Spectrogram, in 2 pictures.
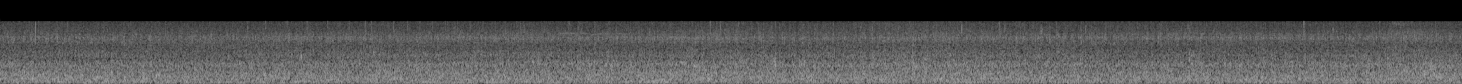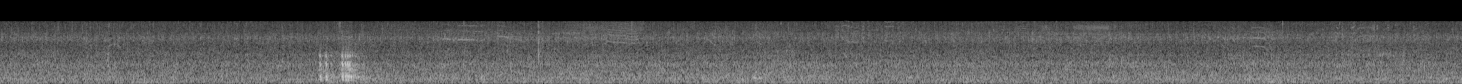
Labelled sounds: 19.0	19.5	Pacific white-sided dolphin, 2.9 to 6.3 kHz
20.7	21.0	Pacific white-sided dolphin, 2.6 to 5.3 kHz
25.5	25.7	Pacific white-sided dolphin, 5.5 to 5.8 kHz

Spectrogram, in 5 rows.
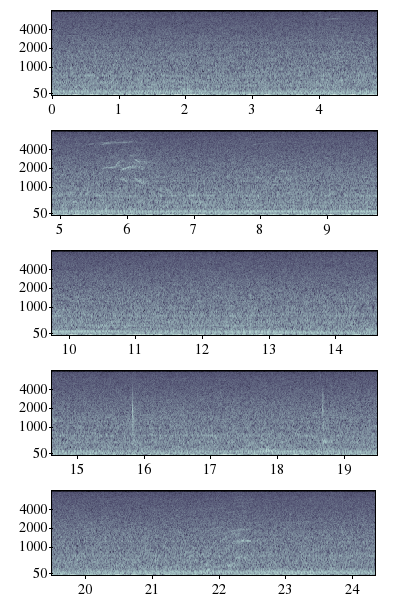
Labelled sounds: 5.5	6.3	killer whale, 1.2 to 5.3 kHz

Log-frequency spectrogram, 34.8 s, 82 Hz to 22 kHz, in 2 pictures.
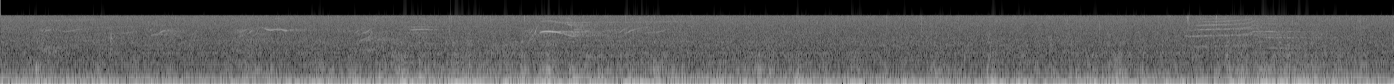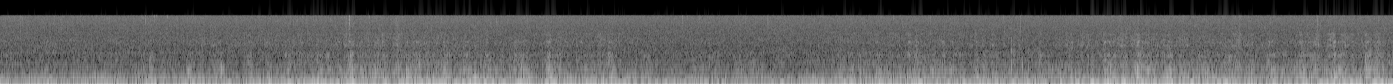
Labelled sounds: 2.9	3.7	killer whale, 2.0 to 3.5 kHz
6.4	7.3	killer whale, 0.21 to 6.4 kHz
7.5	8.4	killer whale, 2.5 to 5.2 kHz
14.7	16.2	killer whale, 0.19 to 7.8 kHz

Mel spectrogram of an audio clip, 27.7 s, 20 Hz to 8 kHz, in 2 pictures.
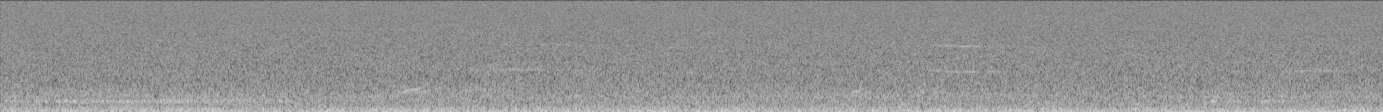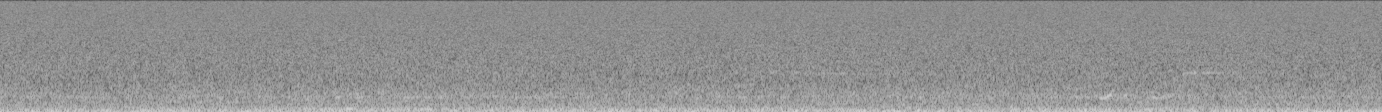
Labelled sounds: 9.3	9.7	humpback whale, 2.2 to 2.3 kHz

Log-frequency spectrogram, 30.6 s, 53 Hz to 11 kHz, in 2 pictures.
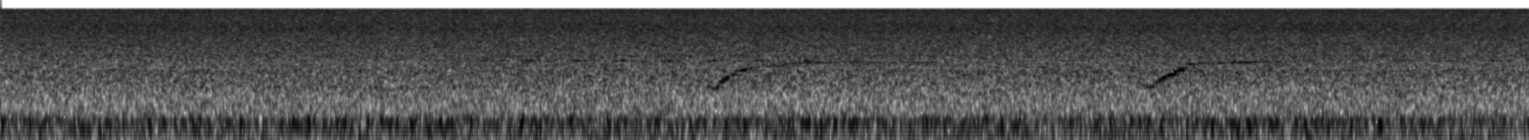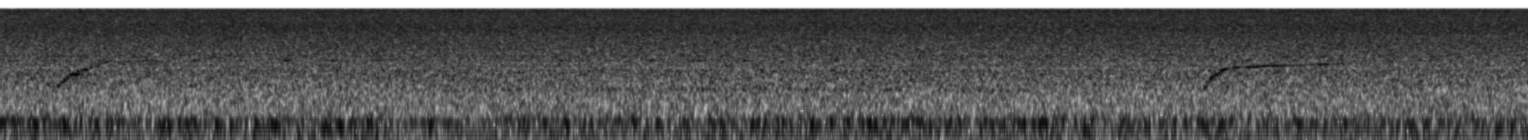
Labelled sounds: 7.9	8.2	humpback whale, 0.93 to 1.2 kHz
12.3	12.6	humpback whale, 0.99 to 1.1 kHz
27.7	28.2	humpback whale, 0.80 to 1.0 kHz

